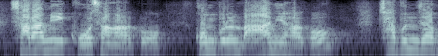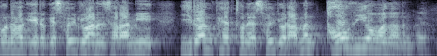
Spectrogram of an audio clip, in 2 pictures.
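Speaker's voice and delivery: ordinary talk, nothing marked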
